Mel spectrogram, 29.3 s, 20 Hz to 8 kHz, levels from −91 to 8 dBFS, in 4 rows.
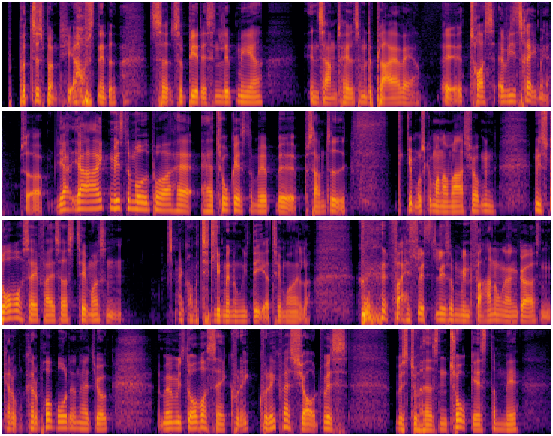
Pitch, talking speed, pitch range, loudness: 115 Hz, 220 wpm, 110-130 Hz, -20 LUFS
